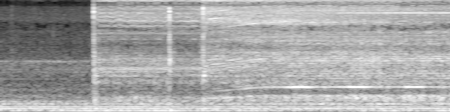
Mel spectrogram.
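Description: An electric mixer churns bread dough with flour, salt and other ingredients, a loud continuous motor hum with a few sharp knocks near the start, alone without talk.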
